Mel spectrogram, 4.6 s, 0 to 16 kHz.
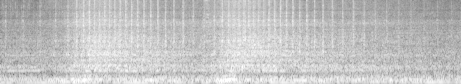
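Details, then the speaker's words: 2000 Land Rover Discovery 2, 4.0 engine rebuilt with flanged liners, new cam and lifters, ticking after about 2000 miles, concentrated at driver's side valve cover; fast light tick rising with revs, barely heard at idle; suspected valvetrain, possibly sticking lifter or flattened cam lobe. "Okay, so at idle, this is the way it sounds. Can't really hear the tick. You rev it, and you hear it. I think it's probably valve train related."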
